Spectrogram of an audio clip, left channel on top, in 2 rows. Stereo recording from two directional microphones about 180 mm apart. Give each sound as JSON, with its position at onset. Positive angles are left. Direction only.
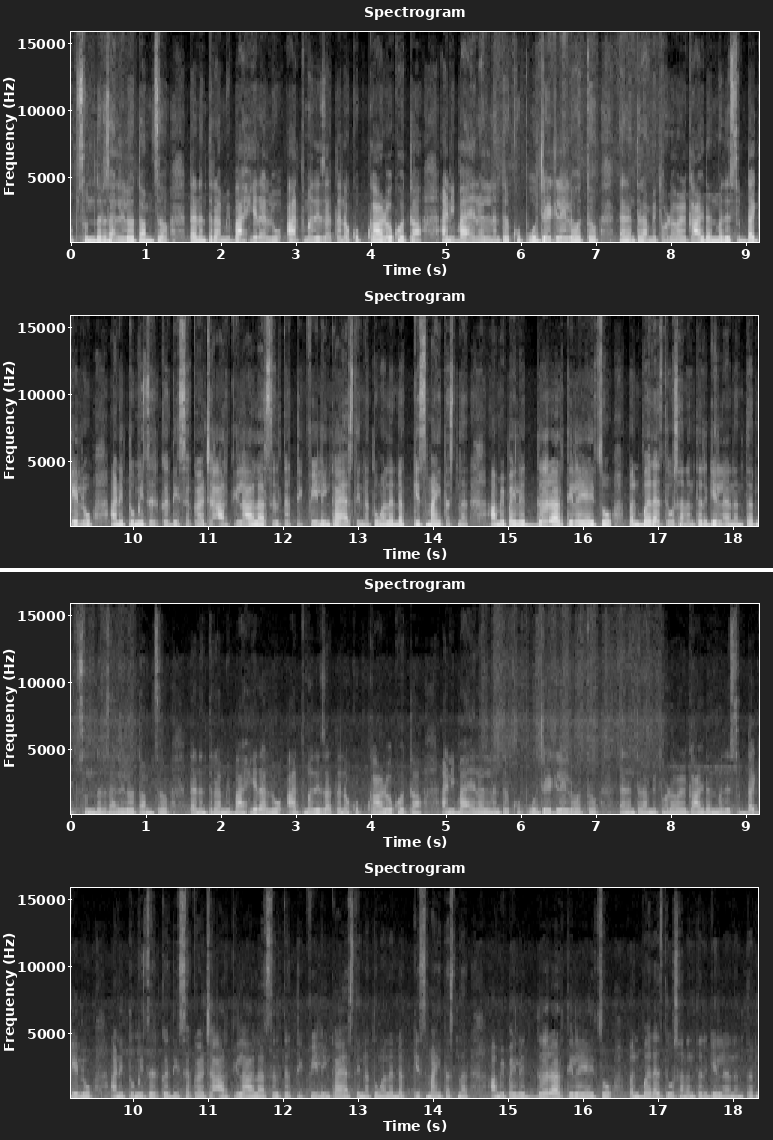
{"t": 0.3, "sound": "a woman's voice", "side_deg": 40}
